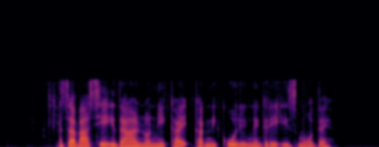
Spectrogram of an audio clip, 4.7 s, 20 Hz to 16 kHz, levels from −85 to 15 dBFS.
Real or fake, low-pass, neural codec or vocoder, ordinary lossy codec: fake; 7.2 kHz; codec, 16 kHz, 2 kbps, FunCodec, trained on Chinese and English, 25 frames a second; MP3, 96 kbps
